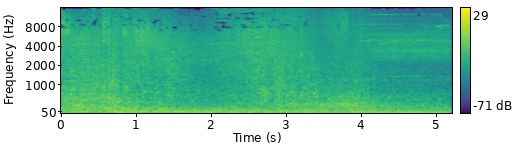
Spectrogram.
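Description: A large structure crumbles in a loud, rumbling explosion.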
